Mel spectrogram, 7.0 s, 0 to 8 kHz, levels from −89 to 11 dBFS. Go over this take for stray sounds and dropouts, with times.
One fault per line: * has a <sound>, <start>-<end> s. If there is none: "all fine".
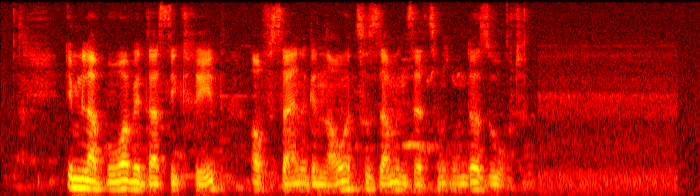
all fine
